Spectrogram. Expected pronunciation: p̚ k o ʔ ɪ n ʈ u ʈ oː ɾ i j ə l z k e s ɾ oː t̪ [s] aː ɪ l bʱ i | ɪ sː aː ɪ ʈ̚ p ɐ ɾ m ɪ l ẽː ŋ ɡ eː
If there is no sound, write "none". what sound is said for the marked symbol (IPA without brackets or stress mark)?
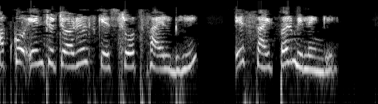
f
